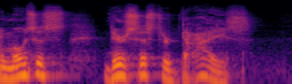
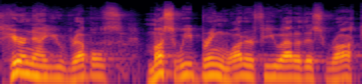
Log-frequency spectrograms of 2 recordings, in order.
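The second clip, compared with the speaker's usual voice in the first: loud, higher, fed-up scolding; a leader who has had enough; exasperated rebuke; 4 semitones higher, 9 dB louder than usual. Acted. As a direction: Moses shouting at the rebels. Moses fed up, scolding people.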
